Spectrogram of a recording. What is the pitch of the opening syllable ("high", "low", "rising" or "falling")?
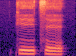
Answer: low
